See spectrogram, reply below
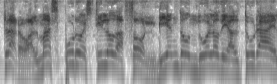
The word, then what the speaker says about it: DAZN: DAZN, pero se pronuncia DAZN.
